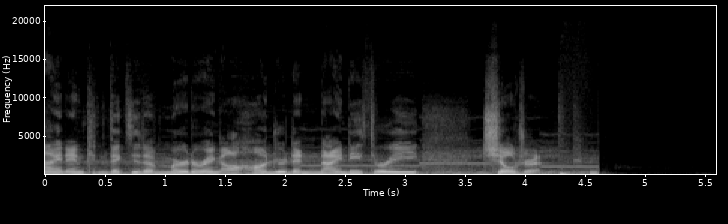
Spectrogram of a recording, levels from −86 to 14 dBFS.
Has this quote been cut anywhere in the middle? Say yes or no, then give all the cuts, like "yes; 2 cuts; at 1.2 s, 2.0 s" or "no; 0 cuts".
no; 0 cuts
